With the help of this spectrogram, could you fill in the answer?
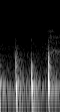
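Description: Three taps on a spot of sheet metal under a car give a short, hollow, mid-pitched knock that dies away almost at once. The hollow sound marks it as a spot to avoid when lifting the car with a jack, to prevent damage to the vehicle.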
